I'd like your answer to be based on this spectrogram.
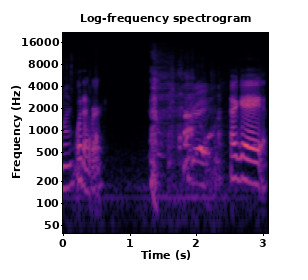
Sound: laughing

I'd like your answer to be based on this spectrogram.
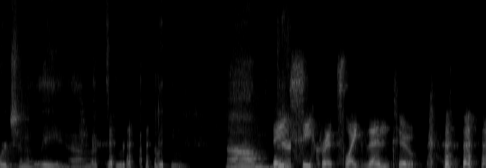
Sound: chuckling

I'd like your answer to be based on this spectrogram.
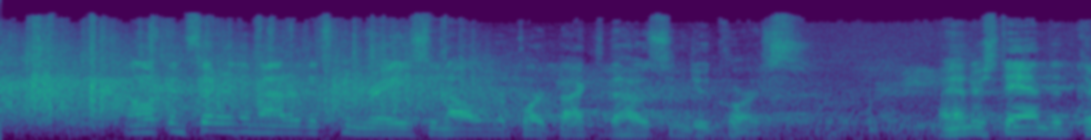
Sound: applause

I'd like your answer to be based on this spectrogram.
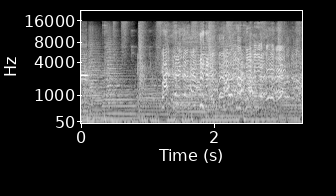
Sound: laughing

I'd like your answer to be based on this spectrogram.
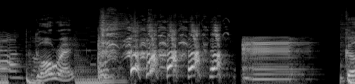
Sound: laughing; buzzer; singing along

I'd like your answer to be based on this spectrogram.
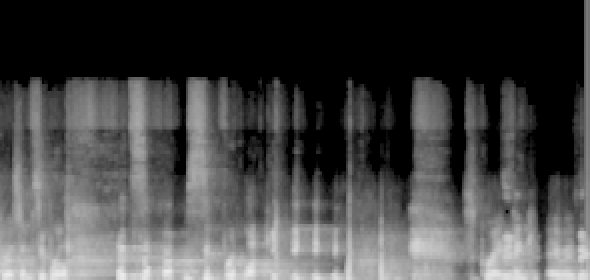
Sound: laughter

